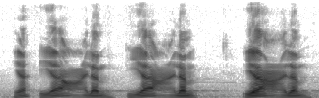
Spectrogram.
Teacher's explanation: ain dia tidak syiddah dan dia tidak rikhwah, namun dia adalah bainiyah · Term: ain sukun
